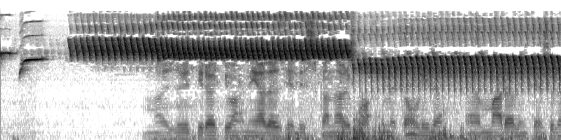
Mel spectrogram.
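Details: Intense yellow Belgian canary pouring out a high rapid trill that drops midway to a lower rolled tour, with a man talking continuously over the song.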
